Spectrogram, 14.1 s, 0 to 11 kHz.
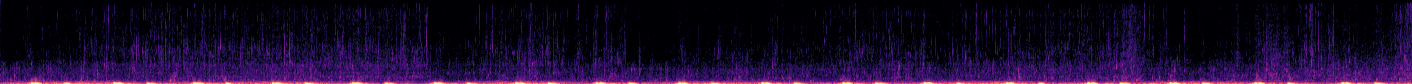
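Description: Steady low thumping heartbeat of a pig through a stethoscope, about 75 beats a minute, with soft breathing and faint gut rumbles.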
